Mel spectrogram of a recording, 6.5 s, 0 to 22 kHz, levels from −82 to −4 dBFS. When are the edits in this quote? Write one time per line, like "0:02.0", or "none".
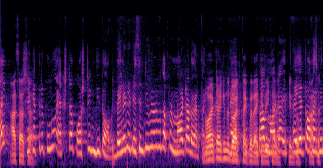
0:02.3
0:05.7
